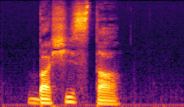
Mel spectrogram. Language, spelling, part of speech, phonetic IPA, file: Polish, basista, noun, [baˈɕista], Pl-basista.ogg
